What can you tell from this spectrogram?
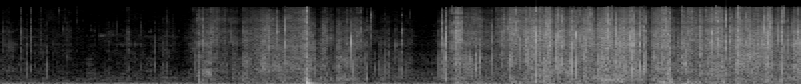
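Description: Close-up eating sounds of a shawarma: quiet chewing at first, a sharp click about three seconds in, then the paper wrapper crinkling steadily from about four seconds in as it is handled.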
